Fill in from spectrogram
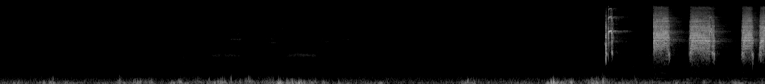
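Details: Black francolin giving a loud call: four harsh, scratchy, broadband bursts in a rapid, slightly uneven series, preceded by several seconds of low background rumble.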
